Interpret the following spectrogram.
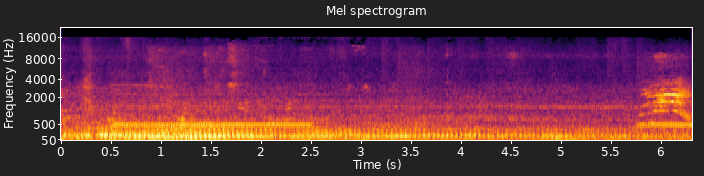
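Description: A low motor rumble throughout, with a steady mid-pitched tone that sounds for about two seconds shortly after the start and comes in again near the end.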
